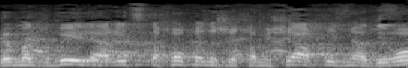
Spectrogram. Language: Hebrew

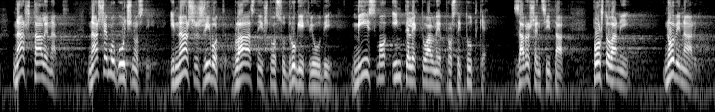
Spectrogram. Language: Serbian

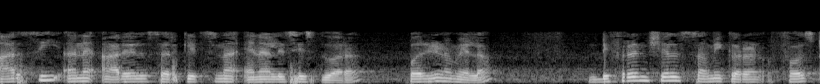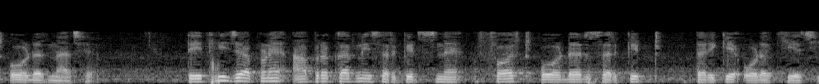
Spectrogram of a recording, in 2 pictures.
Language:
Gujarati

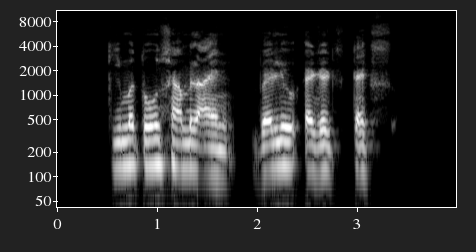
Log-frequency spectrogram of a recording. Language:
Sindhi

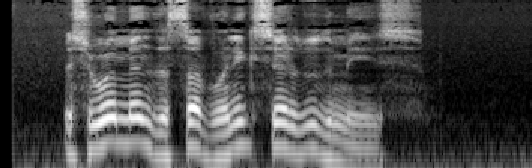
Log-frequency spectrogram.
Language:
Kabyle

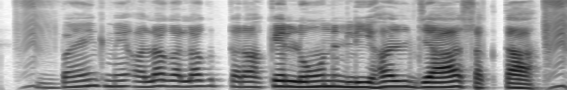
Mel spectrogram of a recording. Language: Bhojpuri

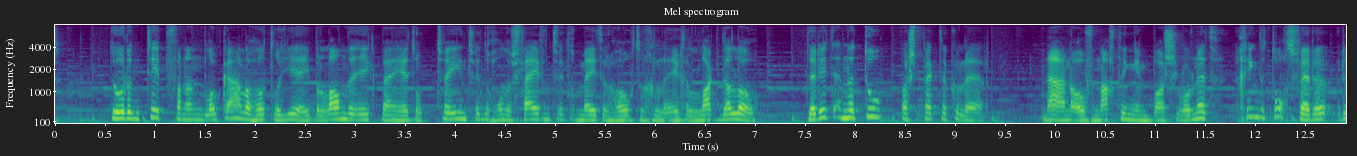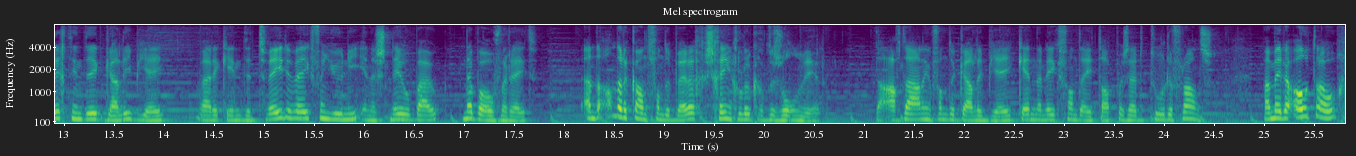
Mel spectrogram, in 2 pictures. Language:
Dutch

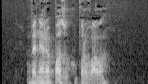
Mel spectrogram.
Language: Ukrainian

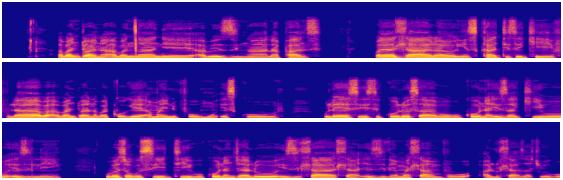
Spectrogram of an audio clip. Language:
North Ndebele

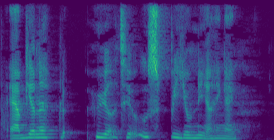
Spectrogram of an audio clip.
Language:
Danish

